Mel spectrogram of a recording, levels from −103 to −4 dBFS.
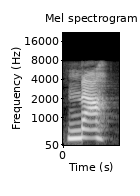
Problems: background sounds at intervals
